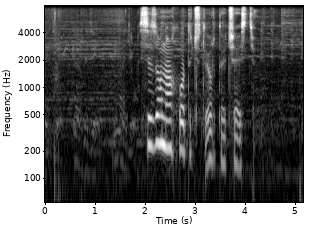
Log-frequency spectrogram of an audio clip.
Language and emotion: Russian, neutral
